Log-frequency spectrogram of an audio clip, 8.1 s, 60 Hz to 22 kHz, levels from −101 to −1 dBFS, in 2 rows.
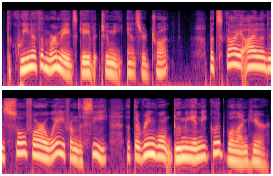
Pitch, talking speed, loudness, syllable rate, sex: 195 Hz, 240 wpm, -15 LUFS, 5.7 syllables/s, female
